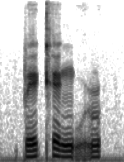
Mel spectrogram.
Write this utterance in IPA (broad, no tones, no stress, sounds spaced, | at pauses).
p e kʰ e ŋ ṵ ɭ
